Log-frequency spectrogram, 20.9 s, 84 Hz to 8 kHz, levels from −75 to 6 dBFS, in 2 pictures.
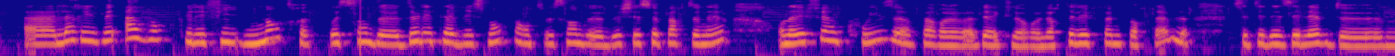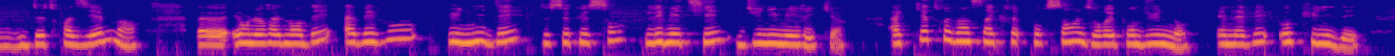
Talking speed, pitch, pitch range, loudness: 180 wpm, 245 Hz, 230-275 Hz, -24 LUFS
